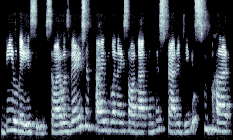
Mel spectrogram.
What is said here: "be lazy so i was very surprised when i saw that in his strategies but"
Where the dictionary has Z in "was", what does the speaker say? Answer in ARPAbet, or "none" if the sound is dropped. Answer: Z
